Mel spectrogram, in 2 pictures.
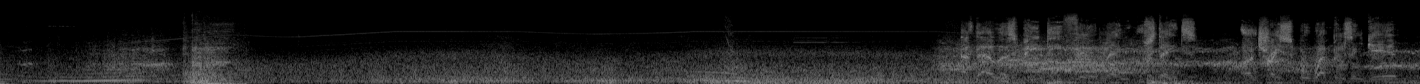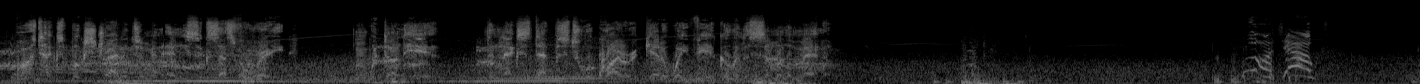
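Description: A sports car engine revs and roars as it speeds along.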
